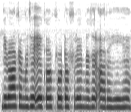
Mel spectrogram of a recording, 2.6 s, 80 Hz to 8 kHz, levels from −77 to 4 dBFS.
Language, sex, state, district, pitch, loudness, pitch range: Hindi, female, Chandigarh, Chandigarh, 230 Hz, -16 LUFS, 220-235 Hz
